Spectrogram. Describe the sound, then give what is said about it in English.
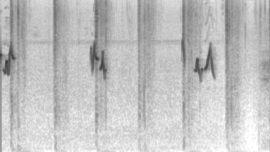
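Songbirds in the treetops sing in three short, bright chirping phrases spaced a second or so apart, clear, with scattered soft crunching taps in between and no voices, heard on a hike. “You can hear songbirds and take the opportunity to spot them in the treetops.”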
